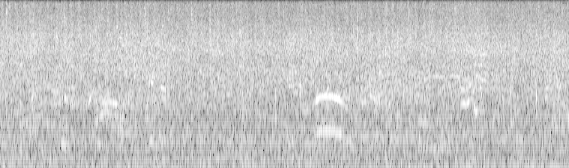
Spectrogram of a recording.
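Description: Car engines rumble as vehicles roll slowly past.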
